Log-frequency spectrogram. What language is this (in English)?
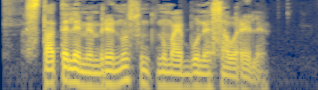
Romanian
